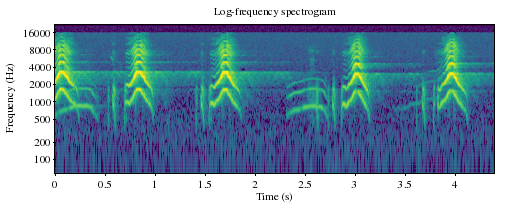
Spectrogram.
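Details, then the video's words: Little owl, recorded in Portugal, repeating sharp arched mewing calls about every 0.8 seconds, five loud calls in a row, with a fainter gliding call from another bird partway through. "Canto do mocho-galego (Athene noctua)"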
